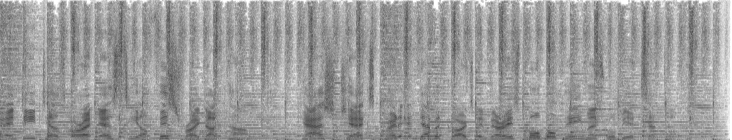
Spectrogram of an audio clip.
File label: Fish Fry Promo Spot; IW Fat Friday; 2020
